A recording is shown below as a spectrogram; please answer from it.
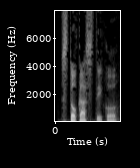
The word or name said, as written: stocastico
